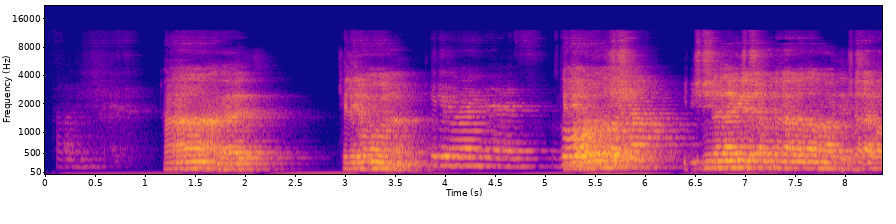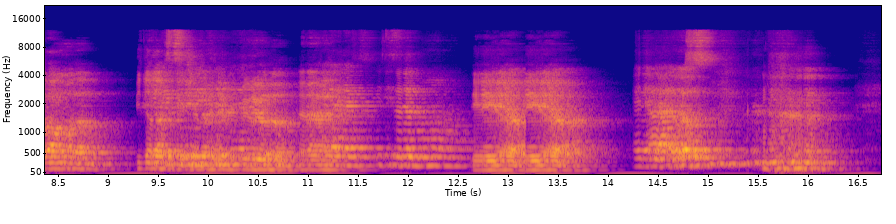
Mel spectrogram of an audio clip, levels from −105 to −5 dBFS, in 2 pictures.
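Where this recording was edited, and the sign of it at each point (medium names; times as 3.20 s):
13.17 s: repeat of the last 0.44 s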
